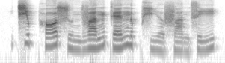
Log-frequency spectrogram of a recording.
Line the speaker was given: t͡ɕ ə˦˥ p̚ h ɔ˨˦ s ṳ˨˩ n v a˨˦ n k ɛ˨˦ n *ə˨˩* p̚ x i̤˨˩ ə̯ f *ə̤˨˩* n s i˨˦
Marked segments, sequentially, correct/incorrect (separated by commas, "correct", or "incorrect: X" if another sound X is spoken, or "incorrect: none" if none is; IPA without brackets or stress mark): incorrect: ə˦˥, incorrect: a̤˨˩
